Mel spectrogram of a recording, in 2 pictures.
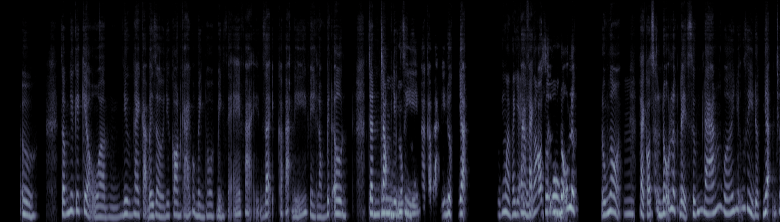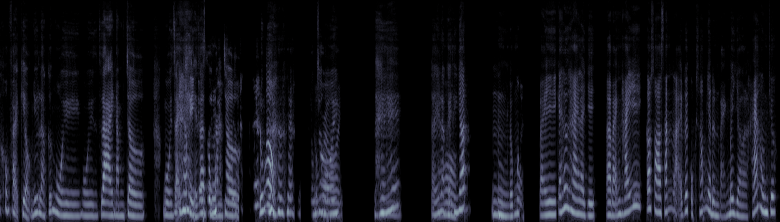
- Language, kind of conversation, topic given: Vietnamese, podcast, Làm sao để hỗ trợ ai đó mà không khiến họ trở nên phụ thuộc vào mình?
- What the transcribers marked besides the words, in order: tapping; other background noise; laugh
